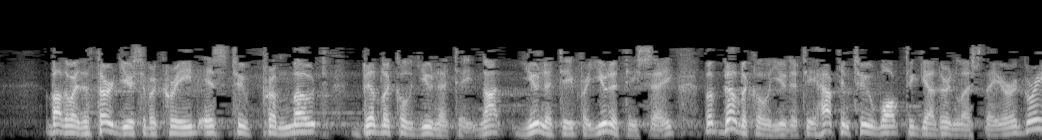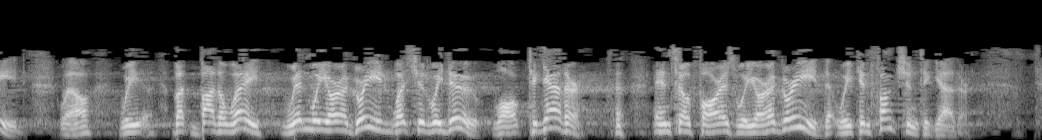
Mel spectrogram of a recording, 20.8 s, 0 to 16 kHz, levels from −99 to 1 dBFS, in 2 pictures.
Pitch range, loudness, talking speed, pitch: 130-175 Hz, -19 LUFS, 170 wpm, 150 Hz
